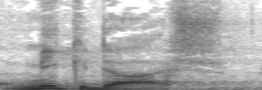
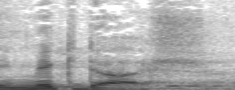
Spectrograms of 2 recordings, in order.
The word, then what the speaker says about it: mikdash: It's a mikdash. Everybody say mikdash. And you spell that M-I-K. In English you spell it M-I-K. D-A-S-H. Mikdash.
